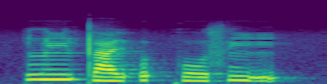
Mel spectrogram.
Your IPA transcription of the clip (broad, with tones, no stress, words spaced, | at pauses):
lĩ˦ ta˨ɪ̯ʔʊ˦ʔko˨sʰĩ˦˨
